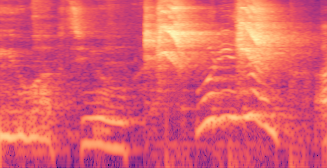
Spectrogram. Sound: bird squawking

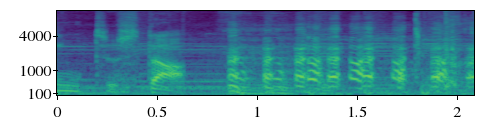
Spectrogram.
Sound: laughter

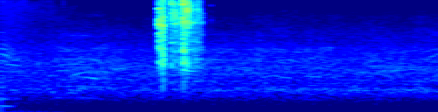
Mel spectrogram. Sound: camera shutter

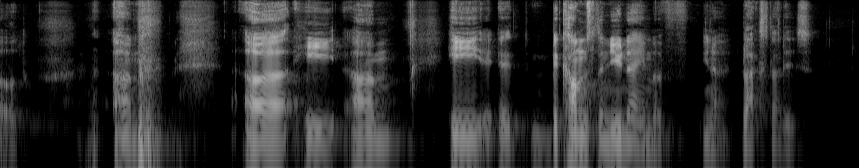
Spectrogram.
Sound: chuckles

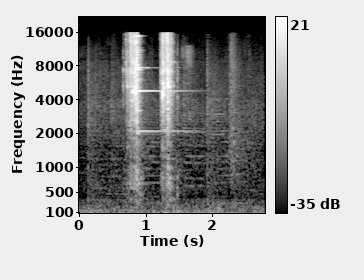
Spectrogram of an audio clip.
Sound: ca-ching sound three times

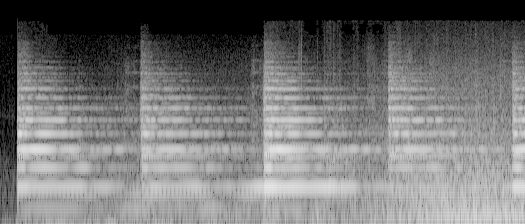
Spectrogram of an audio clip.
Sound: bell ringing

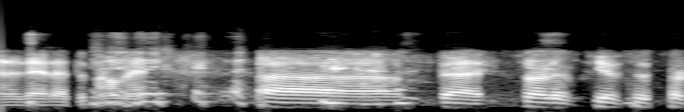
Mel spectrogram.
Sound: laughing

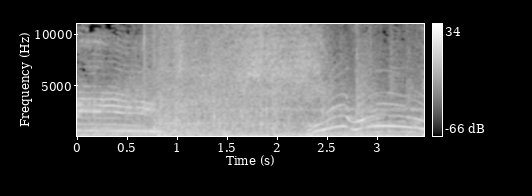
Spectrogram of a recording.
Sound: water splashing

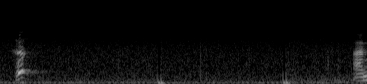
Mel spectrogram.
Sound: nina hiccups

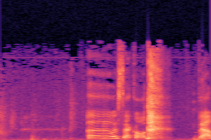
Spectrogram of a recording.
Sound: laughs

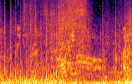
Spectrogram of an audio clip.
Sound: guns firing

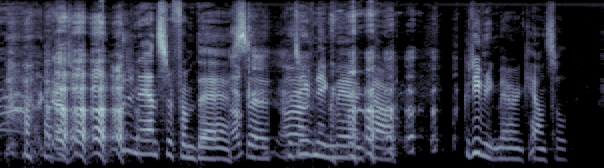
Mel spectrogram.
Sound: laughter

